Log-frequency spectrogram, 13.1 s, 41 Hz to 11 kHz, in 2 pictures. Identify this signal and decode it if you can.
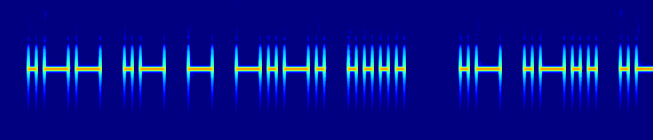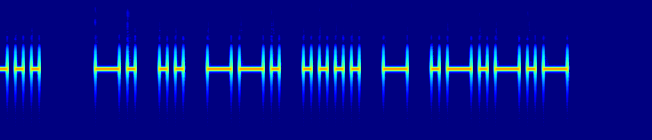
Morse code, heard as a keyed tone, about 15 wpm, 700 Hz. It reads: WATCH ALL NIGHT.
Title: Sentences from Top 300 Words 15wpm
